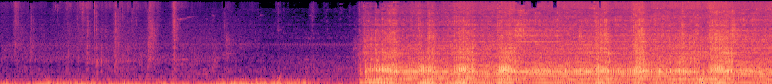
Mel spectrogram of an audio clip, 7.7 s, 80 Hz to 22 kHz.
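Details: 1974 Indian ME100 two-stroke dirt bike being revived after purchase: quiet, then the engine fires at about 3.5 seconds and settles into an even, crisp buzz; normal running.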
